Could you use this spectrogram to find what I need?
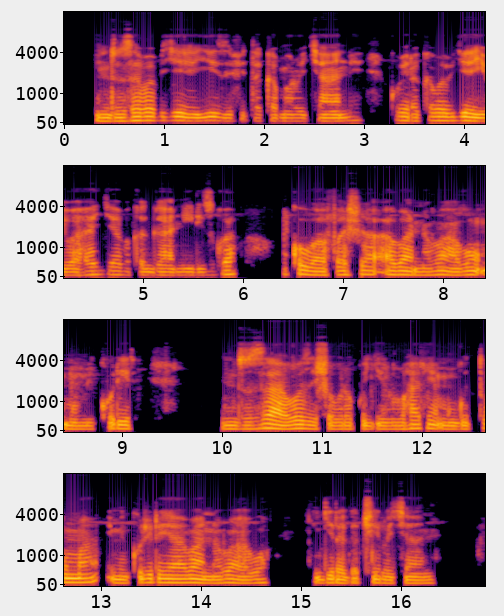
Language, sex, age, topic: Kinyarwanda, male, 18-24, health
